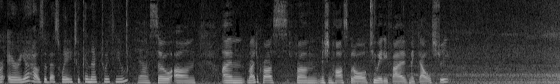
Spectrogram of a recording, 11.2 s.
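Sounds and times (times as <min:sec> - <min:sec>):
speech: 0:00.0 - 0:09.1
small car passing outside a building across from Mission Hospital on McDowell Street: 0:06.9 - 0:11.1.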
